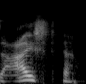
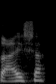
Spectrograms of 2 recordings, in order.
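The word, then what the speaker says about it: عائشة: So in the pronunciation, we say Ali, not Ali. It is Abdi, not Abdi. It is Omar, not Omar. It is Aisha, not Aisha. It is Alia, not Alia. So this letter is A.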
